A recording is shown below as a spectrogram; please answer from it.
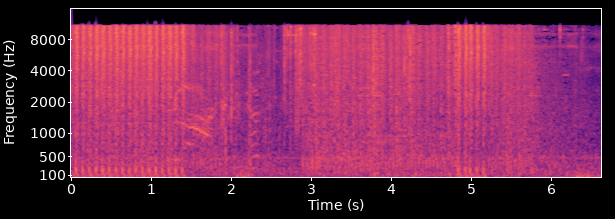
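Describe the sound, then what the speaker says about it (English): Sustained rapid machine gun fire in the shooter The Division, loud, close and rhythmic for the first seconds, then continuing as a busier mix of gunfire and noise. "Ah, fucking machine gun, man."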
